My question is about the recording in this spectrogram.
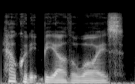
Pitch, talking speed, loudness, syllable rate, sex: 100 Hz, 220 wpm, -15 LUFS, 7.1 syllables/s, male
